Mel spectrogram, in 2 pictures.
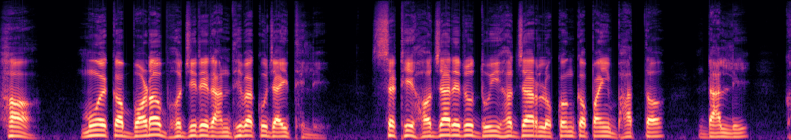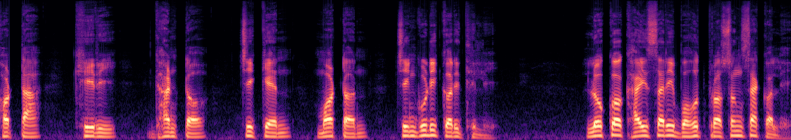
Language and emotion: Odia, neutral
